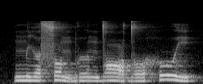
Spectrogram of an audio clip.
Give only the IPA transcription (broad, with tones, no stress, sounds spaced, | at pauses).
n i˩ ə̯ s o˧˩ n b ɯː˩ n d ɔː˧˩ d oː˩˧ h uː˥˨ j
